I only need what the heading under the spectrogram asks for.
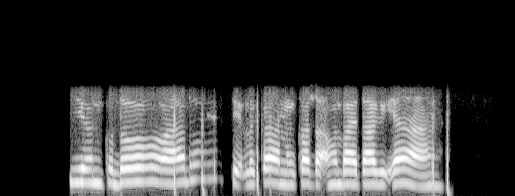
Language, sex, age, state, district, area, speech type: Santali, female, 30-45, Jharkhand, East Singhbhum, rural, conversation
